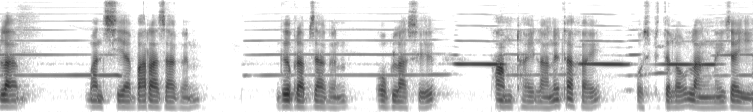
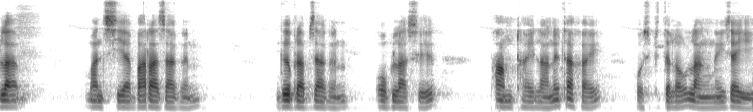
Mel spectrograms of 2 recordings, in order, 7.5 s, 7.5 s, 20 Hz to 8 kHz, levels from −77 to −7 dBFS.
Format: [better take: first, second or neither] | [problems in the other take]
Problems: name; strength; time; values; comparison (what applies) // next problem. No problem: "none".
second | background sound (Wind instrument, woodwind instrument); 5 dB below the speech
